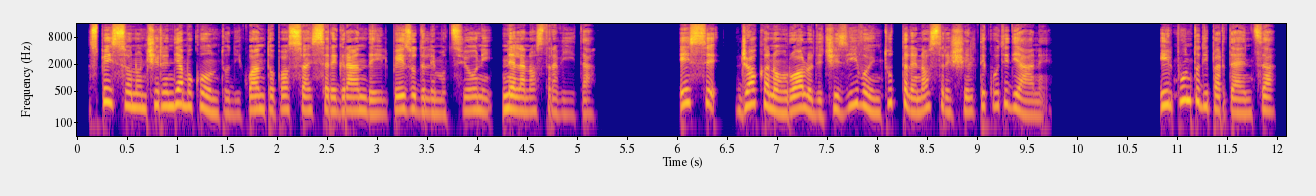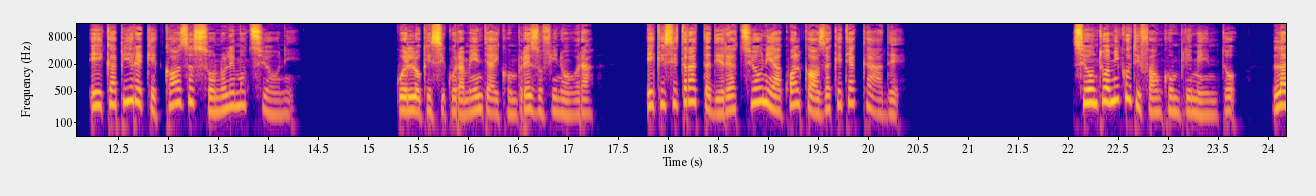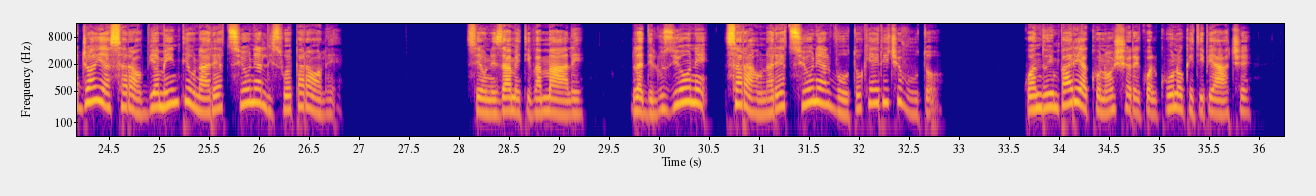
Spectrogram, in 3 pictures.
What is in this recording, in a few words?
italian audiobooks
